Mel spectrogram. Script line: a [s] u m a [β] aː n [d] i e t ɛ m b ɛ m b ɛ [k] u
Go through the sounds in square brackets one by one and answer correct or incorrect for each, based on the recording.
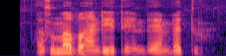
correct, correct, correct, incorrect

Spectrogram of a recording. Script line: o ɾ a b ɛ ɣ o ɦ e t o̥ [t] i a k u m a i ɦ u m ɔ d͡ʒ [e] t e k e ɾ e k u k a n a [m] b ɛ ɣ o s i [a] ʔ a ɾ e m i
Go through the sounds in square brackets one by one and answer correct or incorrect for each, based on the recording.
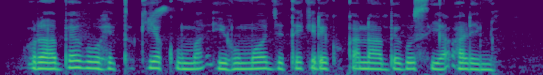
incorrect, correct, incorrect, correct

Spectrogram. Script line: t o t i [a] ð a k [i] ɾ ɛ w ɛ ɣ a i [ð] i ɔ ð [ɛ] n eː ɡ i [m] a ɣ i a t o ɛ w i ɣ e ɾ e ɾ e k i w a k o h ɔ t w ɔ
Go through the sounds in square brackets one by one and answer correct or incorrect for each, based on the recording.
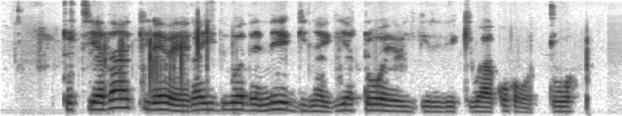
correct, correct, correct, correct, incorrect

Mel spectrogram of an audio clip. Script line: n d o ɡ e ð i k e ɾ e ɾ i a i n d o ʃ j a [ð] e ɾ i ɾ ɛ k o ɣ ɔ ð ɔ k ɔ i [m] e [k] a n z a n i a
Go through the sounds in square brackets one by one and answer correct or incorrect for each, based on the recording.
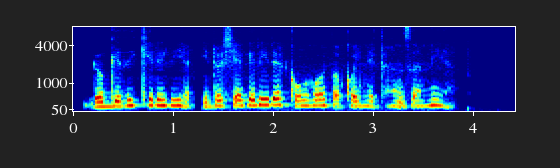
incorrect, incorrect, incorrect

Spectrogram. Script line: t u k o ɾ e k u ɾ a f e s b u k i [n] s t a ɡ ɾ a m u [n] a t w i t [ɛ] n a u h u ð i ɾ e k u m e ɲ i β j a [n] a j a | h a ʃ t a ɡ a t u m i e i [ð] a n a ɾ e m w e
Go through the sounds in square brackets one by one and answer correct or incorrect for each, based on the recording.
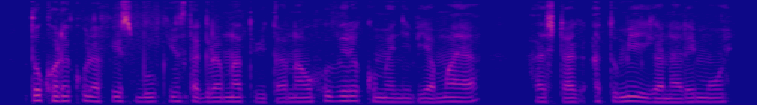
correct, correct, incorrect, incorrect, incorrect

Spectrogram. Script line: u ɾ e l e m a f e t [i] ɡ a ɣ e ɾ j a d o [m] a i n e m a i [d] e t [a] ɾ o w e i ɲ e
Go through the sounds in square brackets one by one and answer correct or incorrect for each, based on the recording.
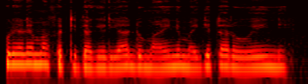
correct, correct, incorrect, correct

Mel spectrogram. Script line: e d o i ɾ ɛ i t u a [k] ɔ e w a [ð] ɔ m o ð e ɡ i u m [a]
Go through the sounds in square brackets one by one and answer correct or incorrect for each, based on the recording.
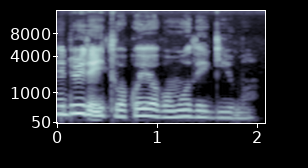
correct, incorrect, correct

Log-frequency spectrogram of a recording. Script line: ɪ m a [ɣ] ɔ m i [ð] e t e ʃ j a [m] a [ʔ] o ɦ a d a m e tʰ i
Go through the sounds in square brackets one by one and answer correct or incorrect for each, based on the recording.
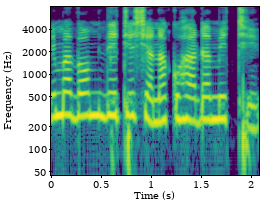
incorrect, correct, incorrect, incorrect

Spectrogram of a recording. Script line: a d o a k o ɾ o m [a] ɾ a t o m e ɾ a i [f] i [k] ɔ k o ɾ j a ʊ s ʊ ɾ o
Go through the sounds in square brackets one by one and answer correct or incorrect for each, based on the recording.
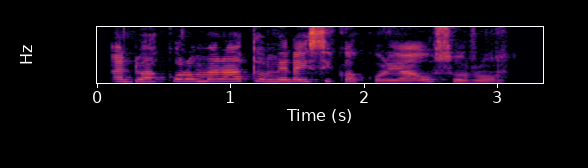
correct, incorrect, correct

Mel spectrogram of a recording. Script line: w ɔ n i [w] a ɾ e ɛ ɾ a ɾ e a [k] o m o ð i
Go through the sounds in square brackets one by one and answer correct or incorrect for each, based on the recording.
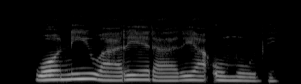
correct, incorrect

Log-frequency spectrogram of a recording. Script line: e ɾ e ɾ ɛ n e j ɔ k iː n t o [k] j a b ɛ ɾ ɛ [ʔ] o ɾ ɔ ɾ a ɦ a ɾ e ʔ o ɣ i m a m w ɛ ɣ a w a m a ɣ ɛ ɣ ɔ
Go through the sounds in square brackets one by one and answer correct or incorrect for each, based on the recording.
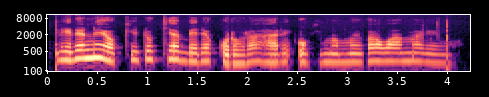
correct, incorrect

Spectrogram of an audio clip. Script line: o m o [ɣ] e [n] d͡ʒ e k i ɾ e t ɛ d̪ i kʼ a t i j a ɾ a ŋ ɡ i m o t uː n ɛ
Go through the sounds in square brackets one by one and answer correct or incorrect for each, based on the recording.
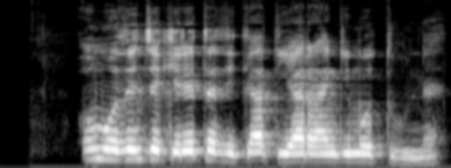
incorrect, correct

